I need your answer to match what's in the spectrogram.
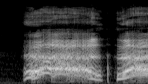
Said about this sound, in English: You know the grunting and screaming, the sounds that the Belial, his deformed brother that they cut off the side of him, were making?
